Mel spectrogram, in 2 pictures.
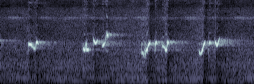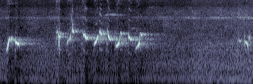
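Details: Combative wild sooty-headed bulbul singing 'ropel' style to make other bulbuls call back: separated rising and falling whistles, then a quick bubbly cluster of higher notes, fading at the end.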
